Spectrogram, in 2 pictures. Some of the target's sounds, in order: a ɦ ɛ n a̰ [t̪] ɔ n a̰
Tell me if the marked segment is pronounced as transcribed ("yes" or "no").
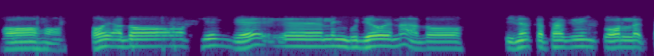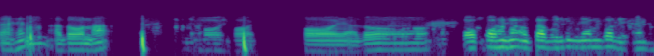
no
